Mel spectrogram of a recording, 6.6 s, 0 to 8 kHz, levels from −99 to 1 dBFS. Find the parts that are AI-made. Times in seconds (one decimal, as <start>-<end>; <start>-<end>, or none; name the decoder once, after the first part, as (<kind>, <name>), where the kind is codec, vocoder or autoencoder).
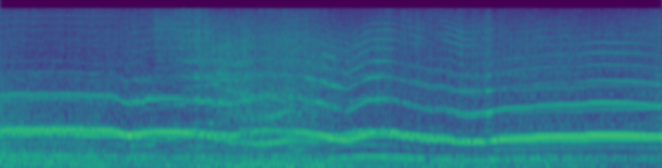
1.3-2.3 (codec, SNAC)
